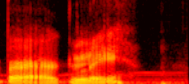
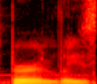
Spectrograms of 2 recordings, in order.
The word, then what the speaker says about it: Birdley: You could stand to learn a thing or two from that polite young man, Burgley. Oh my goodness, even Miss Boom, can't pronounce Birdley's name correctly. Oh, Birdley.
